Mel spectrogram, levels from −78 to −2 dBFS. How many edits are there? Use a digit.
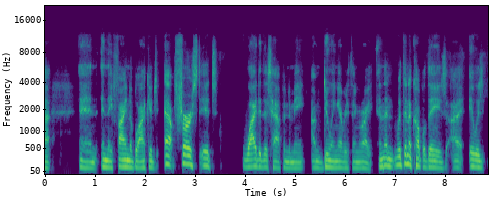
0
